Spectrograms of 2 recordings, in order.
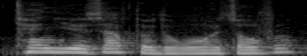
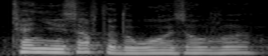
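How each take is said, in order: Both takes have the same delivery.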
